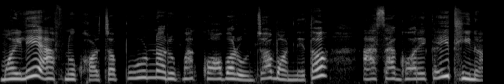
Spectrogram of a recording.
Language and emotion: Nepali, surprised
